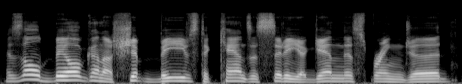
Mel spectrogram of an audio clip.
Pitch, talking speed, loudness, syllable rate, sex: 145 Hz, 180 wpm, -17 LUFS, 4.1 syllables/s, male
